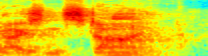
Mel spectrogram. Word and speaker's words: Eisenstein: And I remember the voice teacher, told me, your last name should be Eisenstein. That's how we pronounce it in German, because our family does have German roots, obviously. So, but, I grew up knowing myself as Steen, so.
